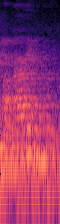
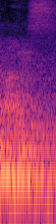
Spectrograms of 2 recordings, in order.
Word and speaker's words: Paris: lanjut saya siap silakan itu bacanya pari bukan Paris pari Jadi s-nya enggak usah dibaca jadi agak semar-sengar diikit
